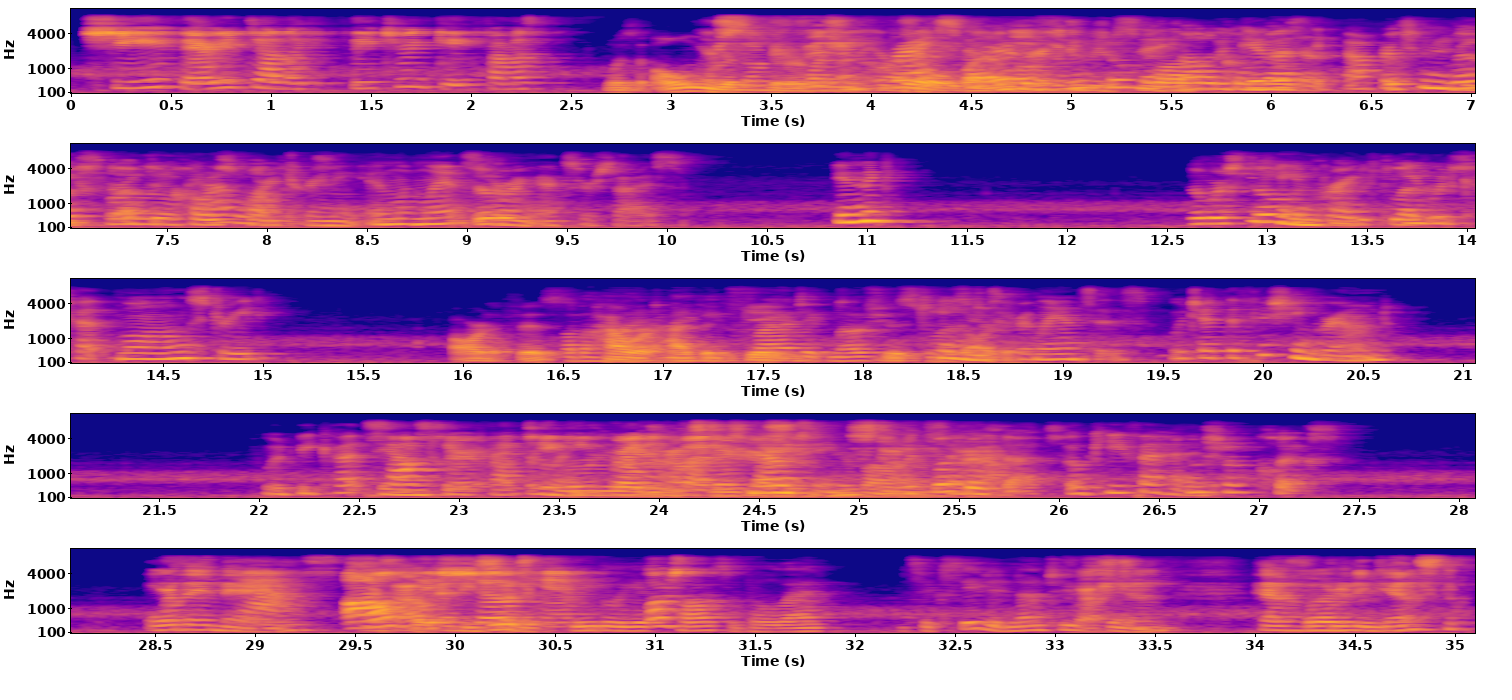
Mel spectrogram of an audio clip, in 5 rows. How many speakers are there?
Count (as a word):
six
